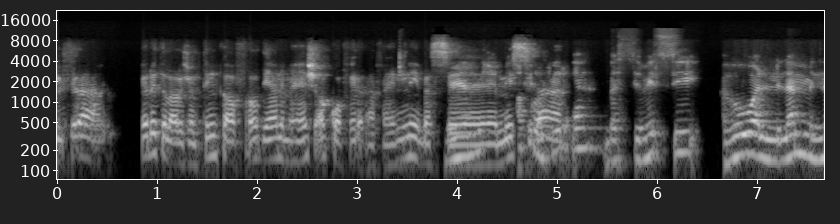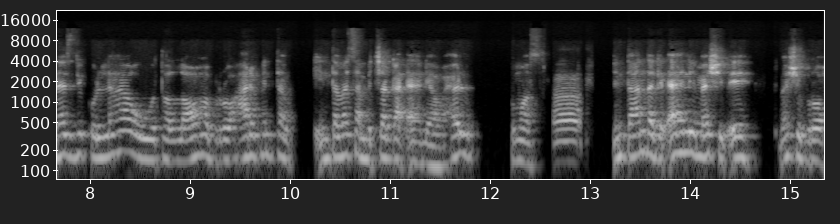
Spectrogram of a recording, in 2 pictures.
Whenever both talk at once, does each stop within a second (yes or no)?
no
